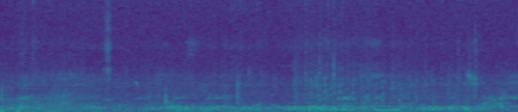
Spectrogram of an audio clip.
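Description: A myna-line pigeon, a high-flying racing breed, coos repeatedly at close range while someone talks over it.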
